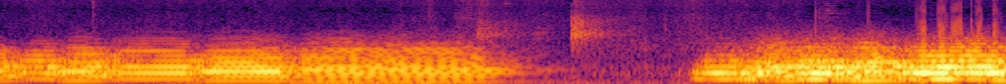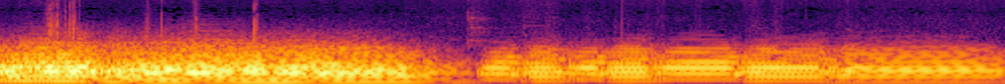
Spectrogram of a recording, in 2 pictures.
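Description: A large ensemble of trombones playing sustained chords together as a warm-up, with the harmony shifting every second or so and a low bass note entering beneath. They break off briefly about three seconds in, then return louder before easing back.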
